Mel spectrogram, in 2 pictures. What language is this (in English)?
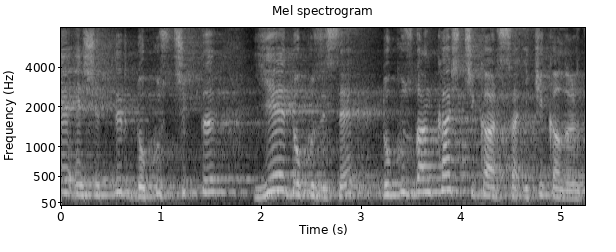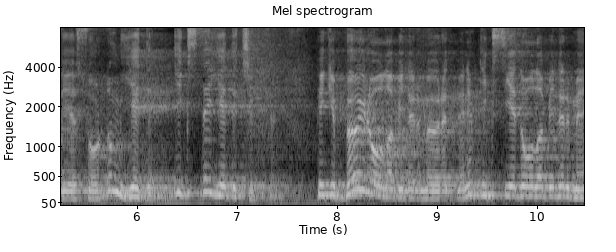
Turkish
